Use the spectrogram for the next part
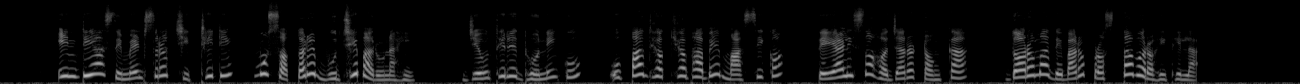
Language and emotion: Odia, surprised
